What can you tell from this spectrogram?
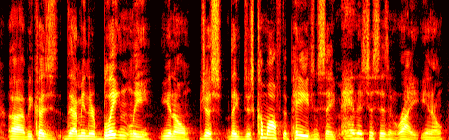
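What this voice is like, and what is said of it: Sarcastic tone. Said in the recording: “I'm being sarcastic, if you couldn't tell.”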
